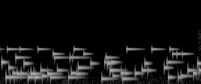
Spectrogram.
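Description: A rapid, random-sounding scatter of short plucked synthesizer notes, many to a second, each starting sharply and fading quickly. It is a 'twinkling' pattern produced by FL Studio's piano-roll randomizer, voiced on a Sytrus pluck patch over major-seventh chord tones.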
